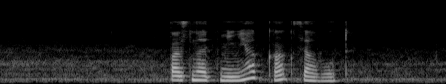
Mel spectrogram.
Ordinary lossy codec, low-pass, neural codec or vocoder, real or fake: none; none; codec, 16 kHz, 4 kbps, FreqCodec, larger model; fake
